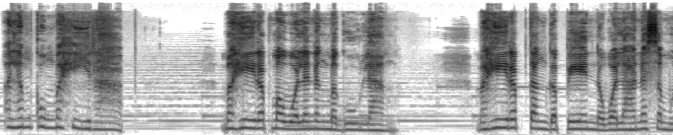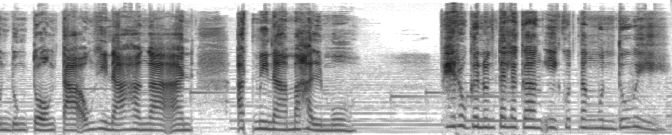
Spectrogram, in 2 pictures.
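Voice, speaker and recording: A woman's voice: medium pitch, moderate pace, a bit bright, soft background music, close to an everyday voice. An actress playing a caring, steadfast young Filipino woman who consoles a friend in a radio drama, earnest and reassuring. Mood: gentle consoling.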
